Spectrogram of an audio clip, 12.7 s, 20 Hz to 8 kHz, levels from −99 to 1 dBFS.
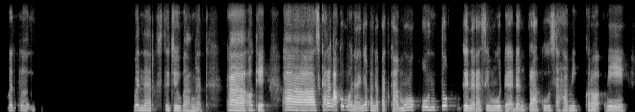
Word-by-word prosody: Betul. 170 -4 -8 2.0
Benar, 170 -3 -2
setuju 165 -1 -3
banget. 140 +2 -5 0.5
Eee, 175 -2 +6
oke, 180 -2 0 0.5
eee, 190 -2 +6
sekarang 190 +4 +1
aku - - +5
mau 190 -3 -1
nanya 160 +4 -1
pendapat 155 -3 -4
kamu 155 +7 -2
untuk 210 +7 -1
generasi 155 0 +1
muda 150 -1 0
dan 150 +1 0
pelaku 155 0 -1
usaha 160 0 -5
mikro 160 -1 -3 0.2
nih. 150 -2 0
160 Hz, 100 wpm, -25 LUFS, 155-185 Hz, 2.0 s, Eee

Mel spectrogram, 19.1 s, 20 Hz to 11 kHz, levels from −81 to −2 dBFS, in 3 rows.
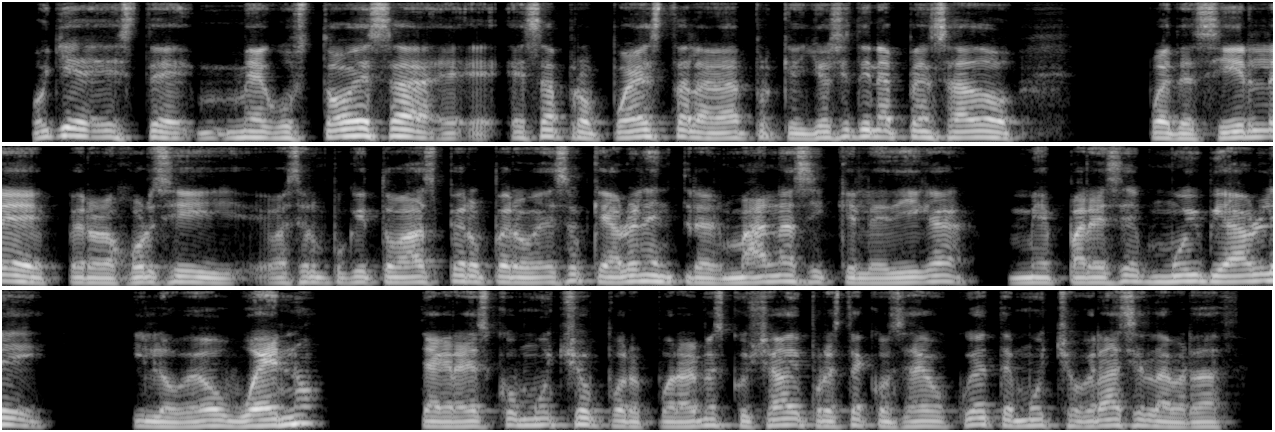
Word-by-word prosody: Oye, 155 +1 +1
este, 140 -2 0
mm, 120 +1 -9
me 140 0 +3
gustó 130 +5 +2
esa 165 -7 +6
e 120 - -4 0.2
e - - -12
esa 135 +5 +1
propuesta, 150 +5 +1
la 130 -3 +1
verdad, 120 0 0
porque 115 -1 -5
yo 130 +5 -1
sí 155 - 0
tenía 150 -2 0
pensado, 140 -2 +2 0.6
pues, 125 -2 +2
decirle, 130 +3 +4
pero 115 -1 -2
a - - +1
lo - - 0
mejor 120 +3 -2
sí 115 -4 0
va 115 - -5
a - - -8
ser 125 +2 -2
un 115 - -4
poquito 120 +1 -3
áspero, 125 +1 0
pero 120 -2 0
eso 130 +6 -2
que 130 - 0
hablen 140 +5 +2
entre 120 -4 -1
hermanas 125 +6 +1
y 120 - -7
que 115 -3 -5
le 105 0 -3
diga, 120 +3 -2
me 110 +1 -2
parece 115 +5 -1
muy 130 +2 -1
viable 135 -2 0 0.4
y 120 - -7
lo 110 -2 0
veo 125 +3 +1
bueno. 145 +11 +5 0.4
Te 120 - -2
agradezco 115 +5 -1
mucho 150 +2 -2
por 120 -3 -4
por 110 -1 -4
haberme 120 +6 -1
escuchado 140 +1 -2
y - - -3
por 120 -3 -4
este 115 - -4
consejo. 115 0 -4
Cuídate 155 0 -4
mucho, 130 -1 -4
gracias, 135 +2 -1
la 120 -3 -1
verdad. 110 +1 -5
125 Hz, 200 wpm, -20 LUFS, 115-140 Hz, 0.6 s, esa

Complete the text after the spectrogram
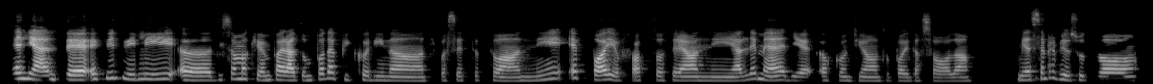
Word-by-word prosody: E 270 - +10
niente 215 -2 +8
e 245 - 0
quindi 285 -5 -2
lì, 245 +1 +1
uhm, 190 -2 +1
diciamo 250 +5 -4
che 250 -5 -6
ho 195 - -1
imparato 195 -2 +3
un 195 - -14
po' 245 +3 -5
da 280 +1 0
piccolina 185 -7 -4
tipo 175 +1 -18
a - - -18
7, 185 +1 -11
8 190 -1 -13
anni 185 - -2
e 305 0 -3
poi 215 -1 +4
ho 185 - -8
fatto 190 +1 -9
3 190 -1 -5
anni 180 -1 -1
alle 215 +9 -1
medie 195 -4 0
e - - -10
ho 185 - -14
continuato 170 -2 -10
poi 170 -1 -9
da - - -13
sola. 165 0 -6 0.5
Mi 200 - -6
è - - -1
sempre 265 +8 -6
piaciuto 185 -4 -4
195 Hz, 190 wpm, -24 LUFS, 180-230 Hz, 0.5 s, E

